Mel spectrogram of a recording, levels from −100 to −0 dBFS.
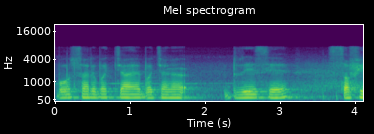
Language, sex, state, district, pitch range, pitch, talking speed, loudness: Hindi, male, Jharkhand, Deoghar, 125-135 Hz, 130 Hz, 130 wpm, -22 LUFS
